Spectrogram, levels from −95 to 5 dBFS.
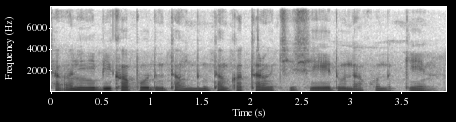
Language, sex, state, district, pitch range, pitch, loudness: Garo, male, Meghalaya, South Garo Hills, 95-115 Hz, 100 Hz, -20 LUFS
